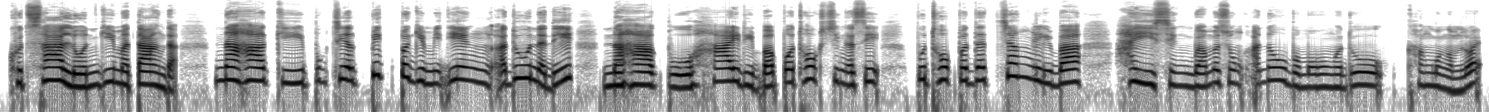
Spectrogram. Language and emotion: Manipuri, disgusted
